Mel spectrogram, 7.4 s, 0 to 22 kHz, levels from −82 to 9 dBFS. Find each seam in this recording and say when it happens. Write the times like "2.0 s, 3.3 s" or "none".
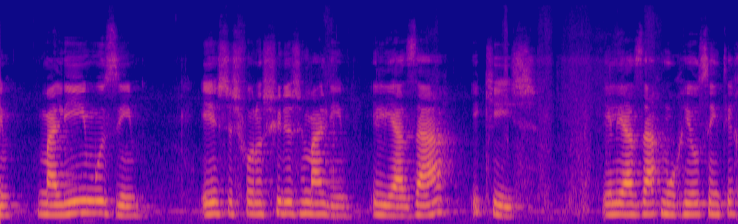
3.6 s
